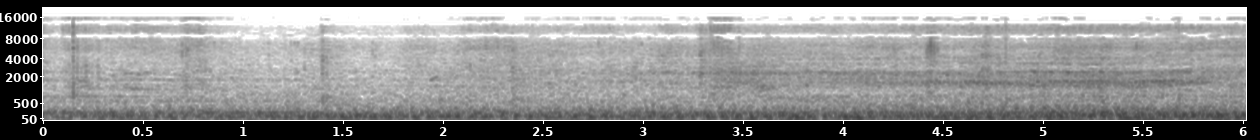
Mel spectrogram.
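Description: Low rumble of a motor vehicle's engine, growing gradually louder.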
